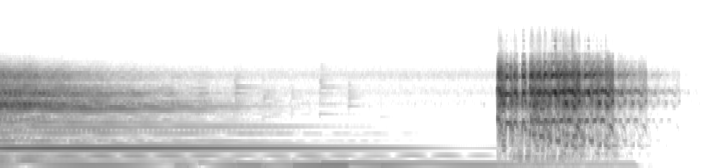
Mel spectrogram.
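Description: Final chord on a distorted electric guitar with effects, held and slowly fading. About seven and a half seconds in, a sudden harsh, noisy sound cuts in, the loudest thing here, and stops after about two seconds.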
